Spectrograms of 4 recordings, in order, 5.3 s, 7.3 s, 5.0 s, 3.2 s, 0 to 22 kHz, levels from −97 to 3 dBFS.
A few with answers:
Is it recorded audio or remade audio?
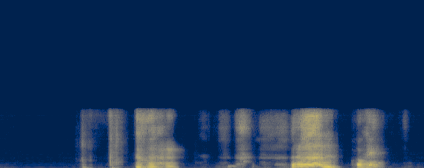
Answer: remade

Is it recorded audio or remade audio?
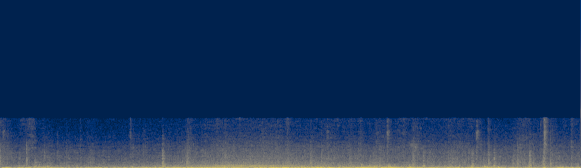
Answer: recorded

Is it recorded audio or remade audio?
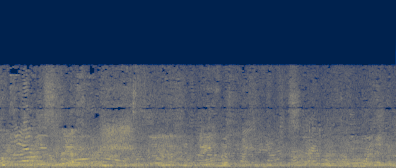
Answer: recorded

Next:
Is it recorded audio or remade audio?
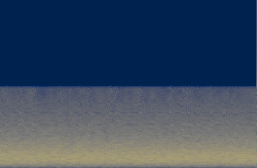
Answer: remade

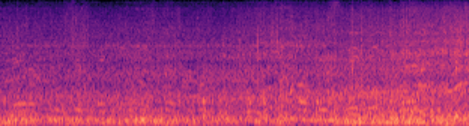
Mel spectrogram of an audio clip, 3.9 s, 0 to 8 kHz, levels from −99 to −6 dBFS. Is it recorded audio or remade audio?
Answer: recorded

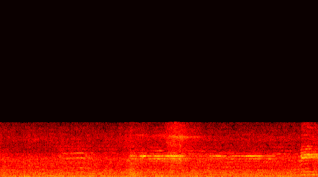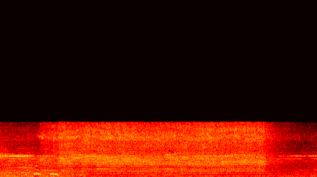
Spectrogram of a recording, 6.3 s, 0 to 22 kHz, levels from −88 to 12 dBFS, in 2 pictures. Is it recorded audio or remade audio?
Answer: remade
